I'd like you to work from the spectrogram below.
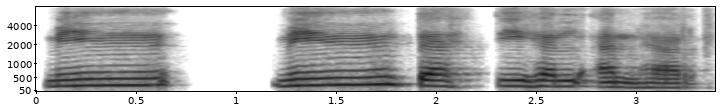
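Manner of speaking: slow tajweed reading of മിൻ തഹ്തിഹൽ അൻഹാർ; ikhfa recitation. Shown as a demonstration. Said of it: "ഇഖ്ഫ ആണ്".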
